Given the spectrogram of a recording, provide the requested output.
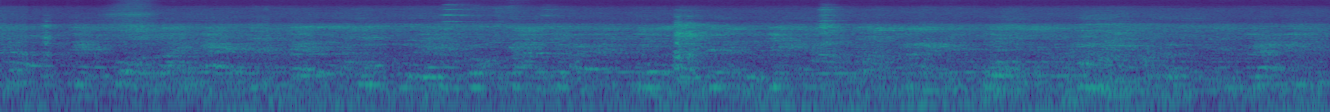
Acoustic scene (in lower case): restaurant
